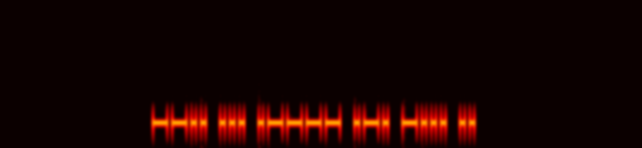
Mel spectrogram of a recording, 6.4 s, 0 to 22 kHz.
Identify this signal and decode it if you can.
Morse code, heard as a keyed tone, about 25 wpm, 700 Hz. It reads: ZS1RBI
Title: DXCC-100 Call Signs - 6 Characters - 25wpm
